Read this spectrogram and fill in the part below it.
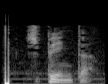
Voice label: "spenta", Veneto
